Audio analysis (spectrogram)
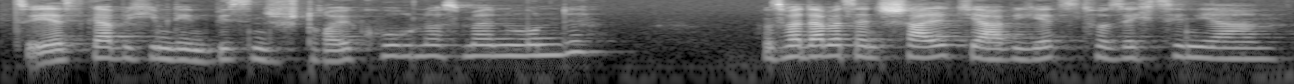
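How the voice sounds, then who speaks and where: An actress playing a sensual, dreamy, plain-spoken wife who muses to herself in a German radio drama monologue. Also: female voice, lowish voice, fairly even intonation, normal speed, close to an everyday voice. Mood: musing. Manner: musing, intimate, talking to herself.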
